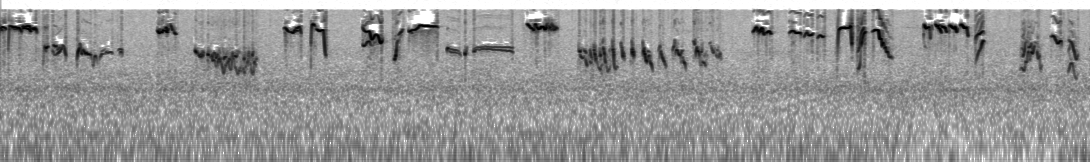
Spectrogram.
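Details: Robin singing at close range to the person who feeds it mealworms every day; varied high, thin, sweet phrases of rapid descending notes and short trills separated by brief pauses, over soft background hiss.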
